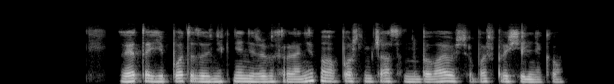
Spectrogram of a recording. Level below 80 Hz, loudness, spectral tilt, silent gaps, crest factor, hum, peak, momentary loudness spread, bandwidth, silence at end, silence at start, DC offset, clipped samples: -56 dBFS; -20 LUFS; -7.5 dB/octave; 1.08-1.16 s; 18 dB; none; -4 dBFS; 5 LU; 7 kHz; 0.5 s; 0.9 s; under 0.1%; under 0.1%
